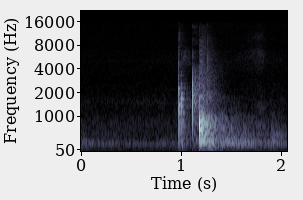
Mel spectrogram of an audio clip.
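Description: A cue stick strikes a ball with a sharp click.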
